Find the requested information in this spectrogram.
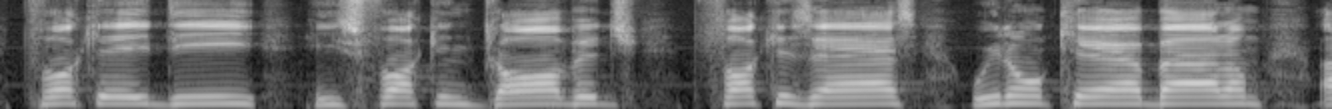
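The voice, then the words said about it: Poor imitation of Boston accent. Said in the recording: “was that your impression of a fucking Boston accent? That was fucking terrible. ... you're bad at accents”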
